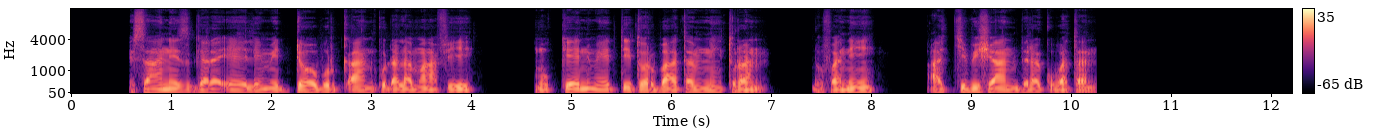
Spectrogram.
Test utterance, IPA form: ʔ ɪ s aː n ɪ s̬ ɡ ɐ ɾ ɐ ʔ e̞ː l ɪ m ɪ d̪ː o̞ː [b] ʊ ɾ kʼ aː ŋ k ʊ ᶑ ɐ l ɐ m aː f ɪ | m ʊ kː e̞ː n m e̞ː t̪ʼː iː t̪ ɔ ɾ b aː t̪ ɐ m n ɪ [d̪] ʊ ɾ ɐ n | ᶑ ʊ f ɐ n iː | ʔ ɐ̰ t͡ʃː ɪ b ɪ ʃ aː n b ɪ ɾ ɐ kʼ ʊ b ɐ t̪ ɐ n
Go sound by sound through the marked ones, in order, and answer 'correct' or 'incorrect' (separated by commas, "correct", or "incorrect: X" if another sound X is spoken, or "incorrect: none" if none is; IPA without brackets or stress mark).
correct, incorrect: t̪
